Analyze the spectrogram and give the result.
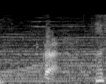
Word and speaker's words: Pat: Pat. – Okay, Pat, rhymes with cat.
